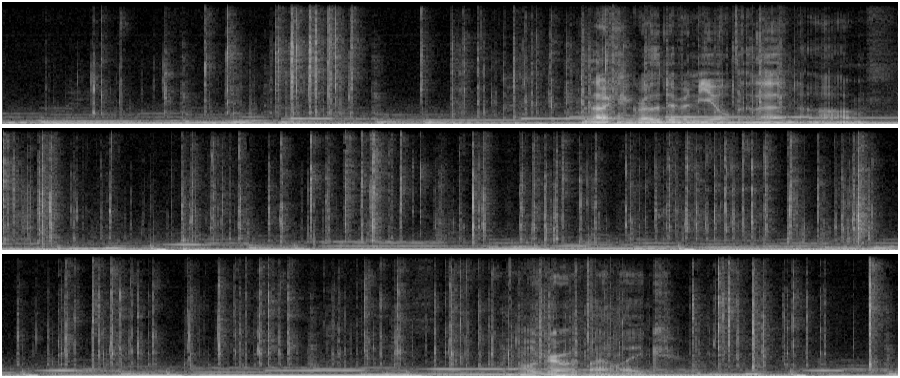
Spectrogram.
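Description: Computer keyboard typing, with quick runs of key clicks, over background music with a low bass line.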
